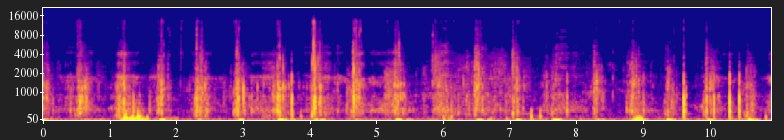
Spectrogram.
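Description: A hiker's footsteps crunching on a stony red-dirt trail, about two steps a second.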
